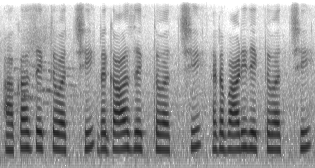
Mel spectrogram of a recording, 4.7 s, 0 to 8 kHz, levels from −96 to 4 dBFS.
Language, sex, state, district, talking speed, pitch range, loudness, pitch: Bengali, female, West Bengal, Dakshin Dinajpur, 140 wpm, 230-250 Hz, -16 LUFS, 240 Hz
